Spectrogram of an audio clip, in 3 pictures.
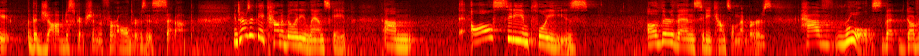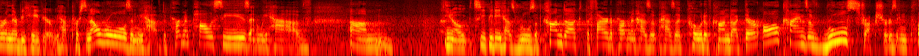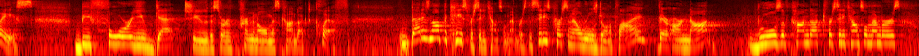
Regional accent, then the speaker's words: Boston, Massachusetts, United States; As you said, I'm from Boston.

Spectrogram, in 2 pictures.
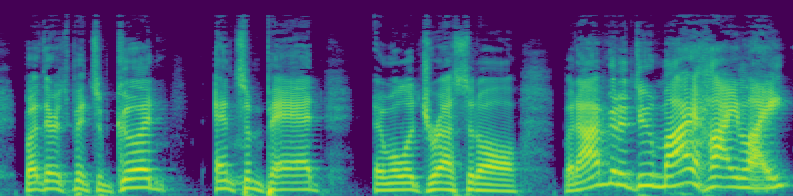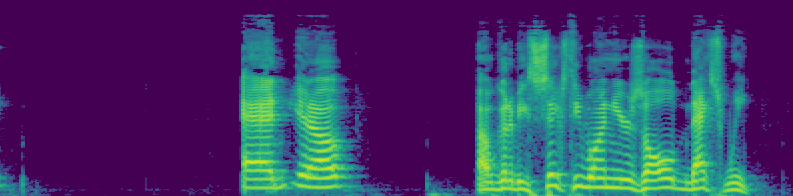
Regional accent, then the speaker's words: Baltimore, Maryland, United States; I'm from Baltimore.

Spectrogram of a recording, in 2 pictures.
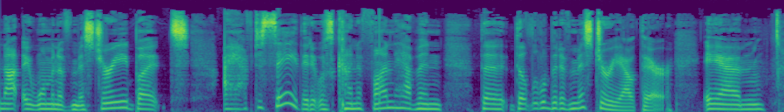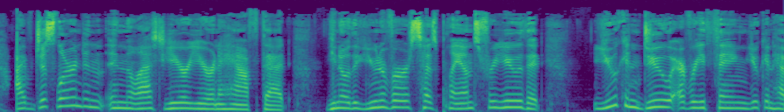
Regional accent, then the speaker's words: Chicago, Illinois, United States; I grew up in Chicago and I grew up listening to WGN.

